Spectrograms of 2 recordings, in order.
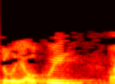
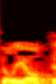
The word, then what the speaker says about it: Filioque: Some pronounce it Filioque. I pronounce it Filioque. That's an acceptable pronunciation.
